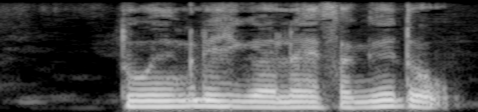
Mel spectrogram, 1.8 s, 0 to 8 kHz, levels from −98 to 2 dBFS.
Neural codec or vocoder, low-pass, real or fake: vocoder, 24 kHz, 100 mel bands, Vocos; 7.2 kHz; fake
